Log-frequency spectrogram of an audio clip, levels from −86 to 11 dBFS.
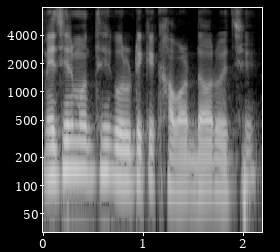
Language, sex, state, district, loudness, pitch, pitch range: Bengali, male, West Bengal, Alipurduar, -17 LUFS, 120 Hz, 100-130 Hz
